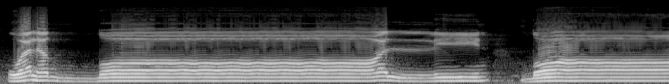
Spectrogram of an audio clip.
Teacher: Panjangnya yaitu 6 harokat. Caranya adalah kita memanjangkan dotnya dulu sepanjang 6 harokat, baru masukkan ke lam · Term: mad lazim kalimi mutsaqqal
